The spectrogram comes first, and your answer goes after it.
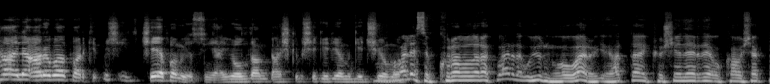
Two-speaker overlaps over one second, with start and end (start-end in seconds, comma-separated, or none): none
